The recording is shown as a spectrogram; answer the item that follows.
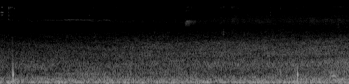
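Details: Outdoor traffic rumble and wind noise with a couple of faint knocks, and no animal voice.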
